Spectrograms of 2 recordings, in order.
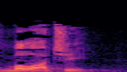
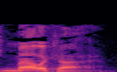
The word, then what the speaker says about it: Malachi: Now, if you came here this morning hungry and you would like to have a kolache, don't mispronounce the name of this book as Malachi. It's Malachi.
